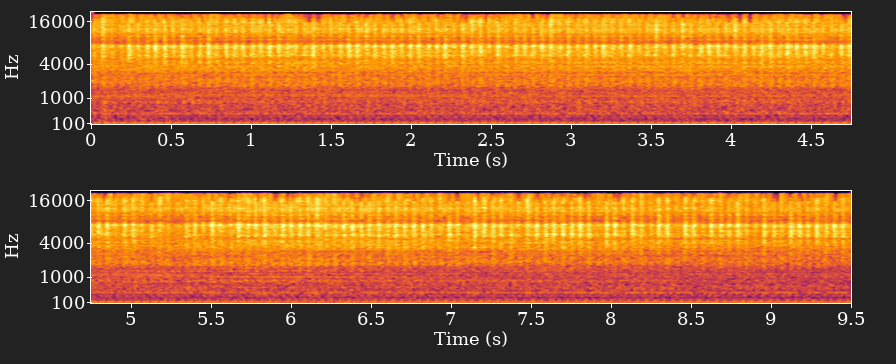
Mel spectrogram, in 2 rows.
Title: Ticking sound under right side turbo 2014 Maserati Quattroporte SQ4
